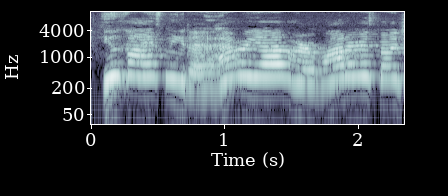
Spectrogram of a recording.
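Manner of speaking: high, loud urgent demand; acted frantic urging; panicking cousin. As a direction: imitate a panicked relative hurrying the ambulance. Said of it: "She's panicking herself".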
